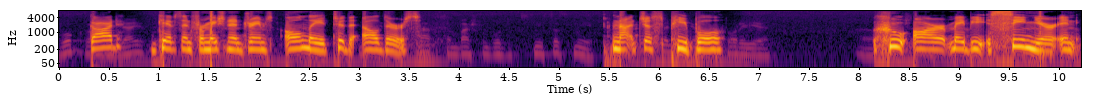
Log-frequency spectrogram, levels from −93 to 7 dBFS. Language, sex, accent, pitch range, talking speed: English, female, American, 170-210 Hz, 100 wpm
